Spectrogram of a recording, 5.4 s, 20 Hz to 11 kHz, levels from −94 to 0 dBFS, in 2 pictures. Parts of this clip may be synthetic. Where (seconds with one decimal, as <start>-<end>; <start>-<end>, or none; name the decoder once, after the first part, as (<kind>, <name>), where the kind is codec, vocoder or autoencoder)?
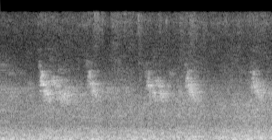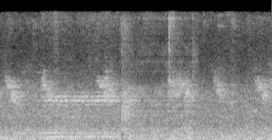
4.1-4.7 (codec, HILCodec)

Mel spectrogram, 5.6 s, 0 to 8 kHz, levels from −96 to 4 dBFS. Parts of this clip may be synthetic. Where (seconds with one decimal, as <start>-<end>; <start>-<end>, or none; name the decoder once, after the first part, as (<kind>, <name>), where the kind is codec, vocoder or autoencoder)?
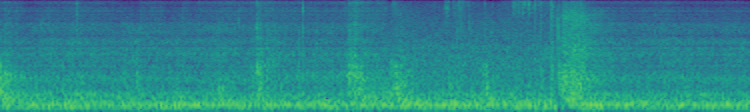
0.0-2.9 (codec, HILCodec); 4.4-5.6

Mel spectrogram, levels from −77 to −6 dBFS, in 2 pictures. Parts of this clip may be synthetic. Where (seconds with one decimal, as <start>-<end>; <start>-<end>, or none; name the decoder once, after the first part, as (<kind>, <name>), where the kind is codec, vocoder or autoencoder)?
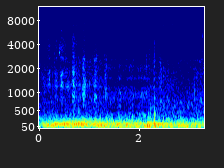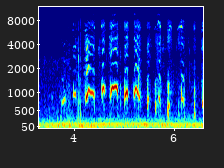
1.3-2.2 (codec, HILCodec)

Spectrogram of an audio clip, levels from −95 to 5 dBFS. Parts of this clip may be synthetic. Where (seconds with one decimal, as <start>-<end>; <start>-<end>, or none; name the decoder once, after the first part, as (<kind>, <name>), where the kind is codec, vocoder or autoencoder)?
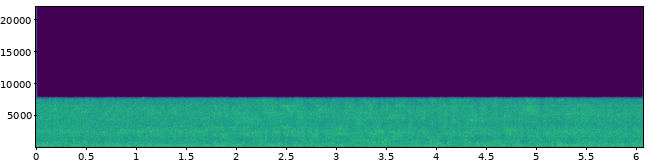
1.7-5.4 (codec, HILCodec)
